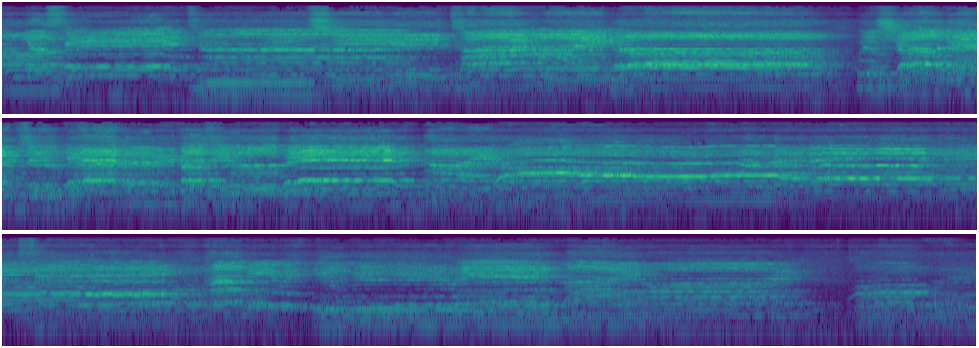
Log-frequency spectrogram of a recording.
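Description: A mixed a cappella vocal ensemble of men's and women's voices singing in close harmony, with held chords and a long high note from the top voice about halfway through.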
